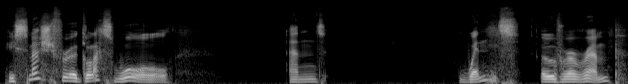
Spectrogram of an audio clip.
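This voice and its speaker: A man's voice: mid-range voice, sing-song, extremely slow, vocal fry, fairly bright tone, dry recording. British man, amused and dramatic, dry close sound. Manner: amused, incredulous, breaking off to comment. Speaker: reader of his own old school stories. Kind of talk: informal dramatic reading with mocking asides.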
